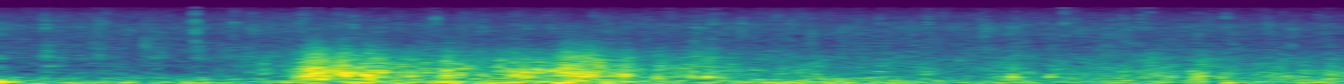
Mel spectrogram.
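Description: Steady rain falling, with a roll of thunder that swells about a second in and fades over the next second or so.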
